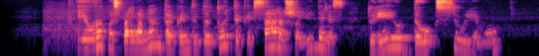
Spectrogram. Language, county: Lithuanian, Alytus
